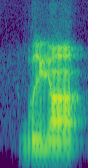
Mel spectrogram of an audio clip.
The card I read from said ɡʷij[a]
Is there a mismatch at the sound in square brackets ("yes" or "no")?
yes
